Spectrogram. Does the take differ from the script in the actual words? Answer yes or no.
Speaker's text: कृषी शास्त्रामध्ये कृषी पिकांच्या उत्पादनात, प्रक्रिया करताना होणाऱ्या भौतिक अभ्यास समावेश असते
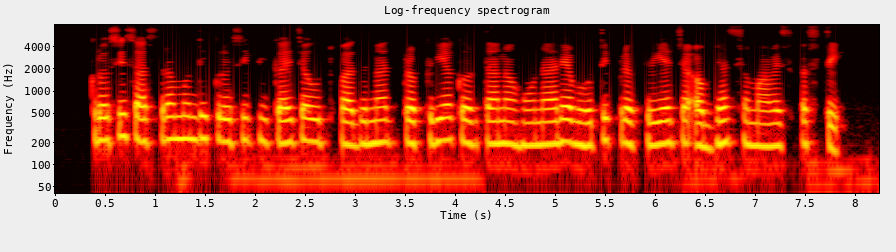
yes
